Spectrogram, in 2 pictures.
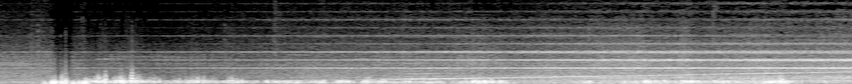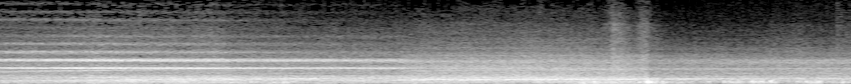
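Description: Train wheels clatter and rumble over the rails.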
